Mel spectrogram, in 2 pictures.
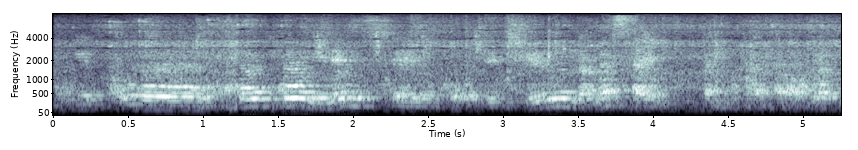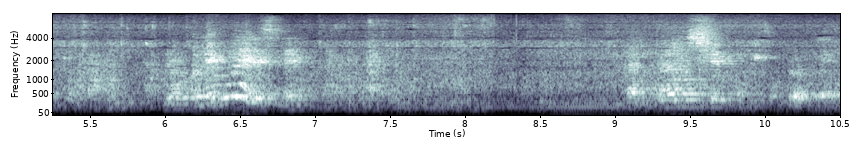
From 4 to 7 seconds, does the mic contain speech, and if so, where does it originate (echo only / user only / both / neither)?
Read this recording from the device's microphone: echo only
